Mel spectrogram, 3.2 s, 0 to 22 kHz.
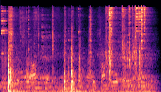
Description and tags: Designa Factory Sounds0002
field-recording factory machines
factory, field-recording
